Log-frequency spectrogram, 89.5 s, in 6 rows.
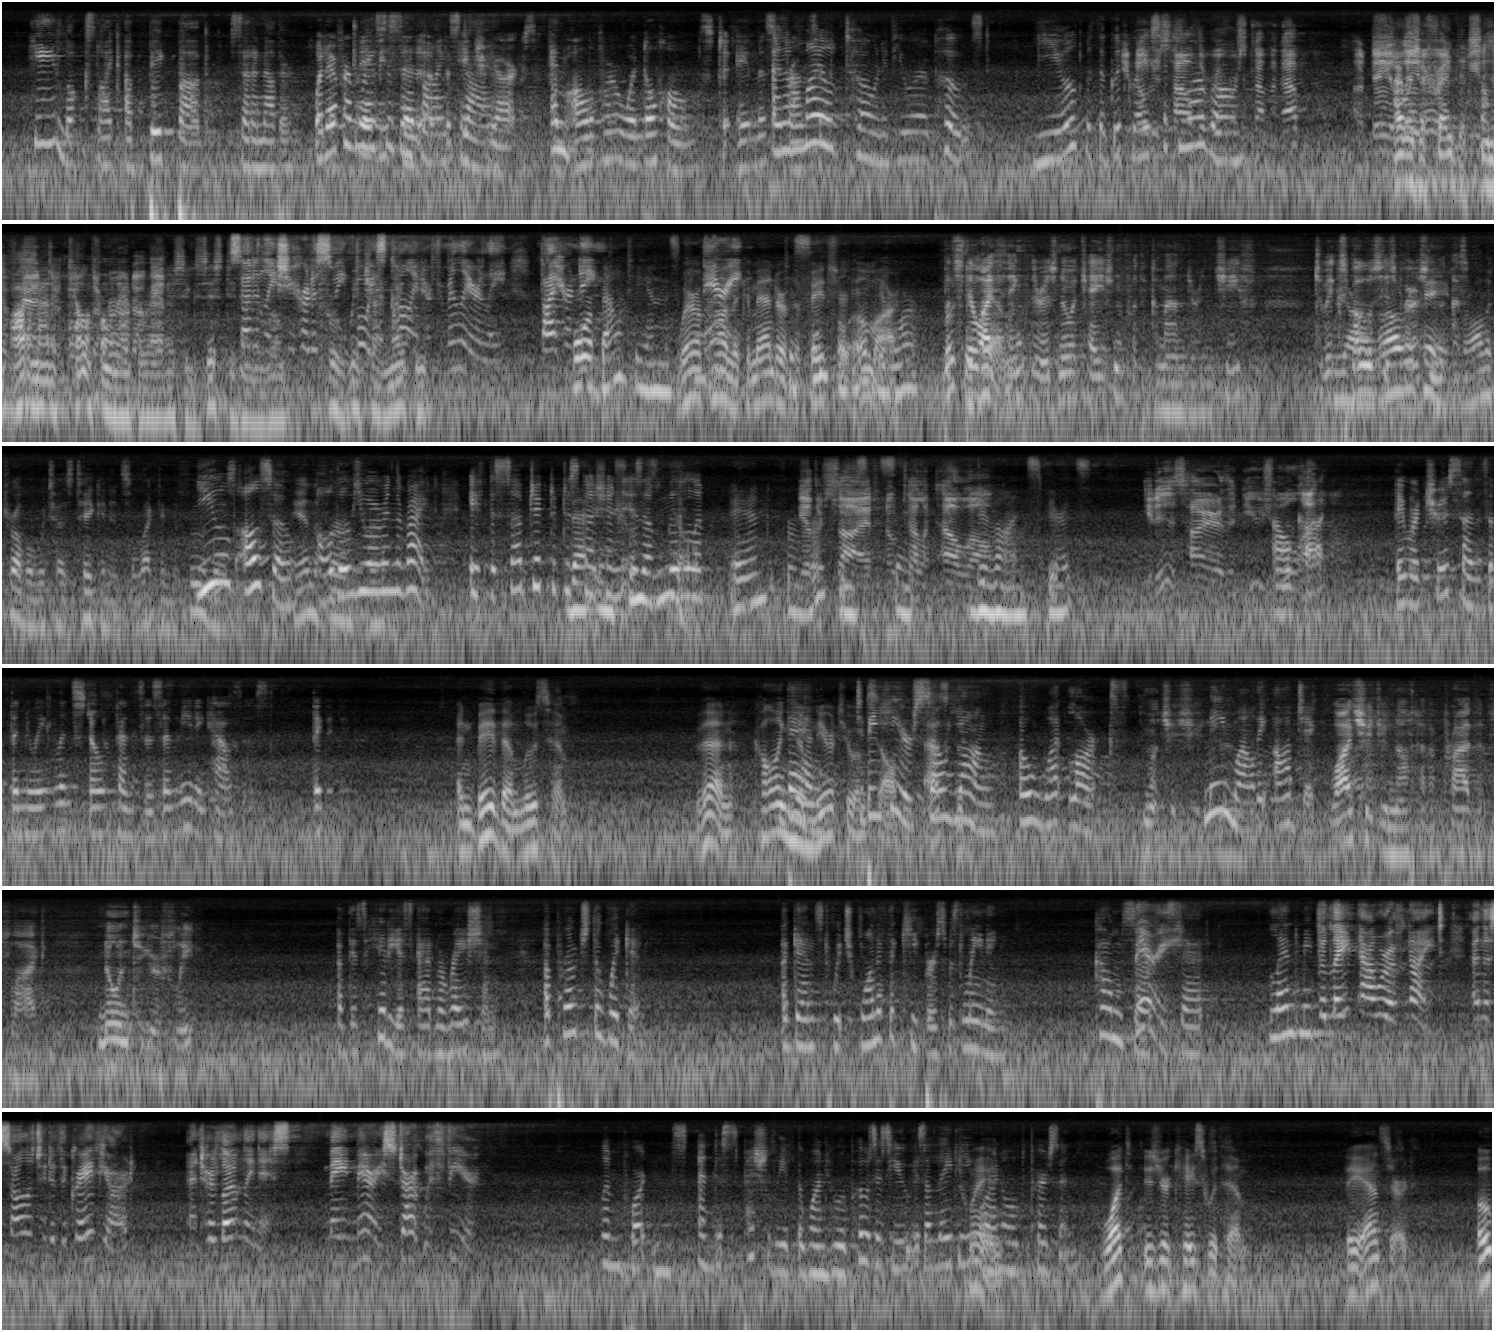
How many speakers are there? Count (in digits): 10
